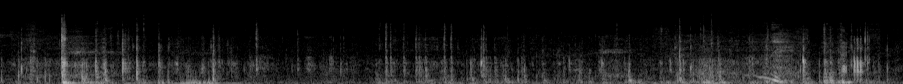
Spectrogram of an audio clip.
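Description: Handling noise inside a car footwell: irregular clicks, knocks and rustles as wiring, plastic trim and carpet are moved by hand, with a short falling creak near the end.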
